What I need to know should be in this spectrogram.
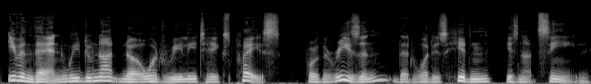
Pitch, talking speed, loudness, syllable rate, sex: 125 Hz, 205 wpm, -18 LUFS, 4.8 syllables/s, male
